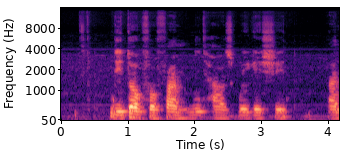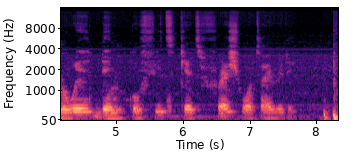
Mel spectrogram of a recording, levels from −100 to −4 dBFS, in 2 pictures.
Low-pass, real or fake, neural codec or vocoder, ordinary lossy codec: 14.4 kHz; real; none; none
